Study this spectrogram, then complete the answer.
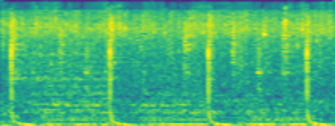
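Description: Rain falling in the rainy area of the video game Tomb Raider The Angel of Darkness, a steady, dense hiss with low, regular thuds repeating about every half second beneath it.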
